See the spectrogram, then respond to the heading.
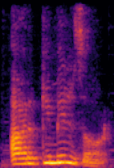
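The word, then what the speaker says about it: Ar-Gimilzôr: KH vaut R, le son allemand de ar, proche du R français. PH vaut F et TH vaut Th, le son anglais de bath, proche d'un S. Chez les voyelles, il n'y a pas de changement. Le E fait E et le U fait U. Le Y fait I. Ainsi, on dira Argimilzor.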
